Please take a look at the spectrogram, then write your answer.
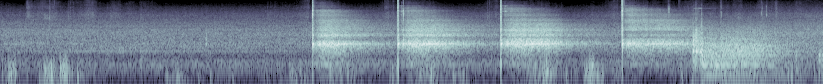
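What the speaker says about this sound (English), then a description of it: "I'm going to use a center punch here, create a small hole to get our drill bit started" Four hard metallic strikes of a hammer driving a center punch into metal, each sharp impact followed by a ringing decay, spaced about a second apart after a quiet stretch.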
